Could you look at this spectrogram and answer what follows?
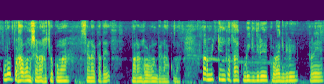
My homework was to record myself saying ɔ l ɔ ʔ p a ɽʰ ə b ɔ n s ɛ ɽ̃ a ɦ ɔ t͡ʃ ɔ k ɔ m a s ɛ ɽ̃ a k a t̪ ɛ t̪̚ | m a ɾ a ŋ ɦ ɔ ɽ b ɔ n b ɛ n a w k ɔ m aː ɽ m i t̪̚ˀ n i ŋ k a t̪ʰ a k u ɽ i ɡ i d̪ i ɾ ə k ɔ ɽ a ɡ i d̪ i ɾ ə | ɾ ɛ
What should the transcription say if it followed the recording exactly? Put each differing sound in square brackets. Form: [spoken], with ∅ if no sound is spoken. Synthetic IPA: ɔ l ɔ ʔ p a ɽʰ [a] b ɔ n s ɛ ɽ̃ a ɦ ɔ t͡ʃ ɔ k ɔ m a s ɛ ɽ̃ a k a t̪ ɛ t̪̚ | m a ɾ a ŋ ɦ ɔ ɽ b ɔ n b ɛ n a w k ɔ m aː [ɾ] m i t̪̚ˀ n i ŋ k a t̪ʰ a k u ɽ i ɡ i d̪ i ɾ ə k ɔ ɽ a ɡ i d̪ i ɾ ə | ɾ ɛ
